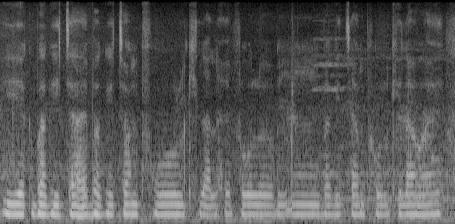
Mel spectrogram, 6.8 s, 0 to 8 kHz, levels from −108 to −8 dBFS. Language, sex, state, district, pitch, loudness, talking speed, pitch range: Angika, male, Bihar, Begusarai, 130 Hz, -39 LUFS, 150 wpm, 130-135 Hz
